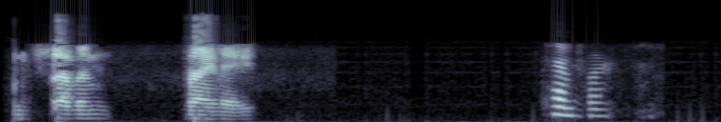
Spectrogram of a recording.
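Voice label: police department, scanner audio trunk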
